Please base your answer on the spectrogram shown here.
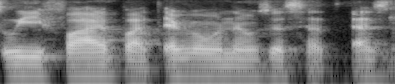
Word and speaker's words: LI.FI: Well, technically it's pronounced Leifi, but everyone knows us as LiFi.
